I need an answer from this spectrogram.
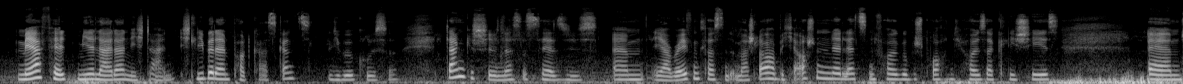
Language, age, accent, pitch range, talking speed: German, 10-29, German, 200-225 Hz, 190 wpm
